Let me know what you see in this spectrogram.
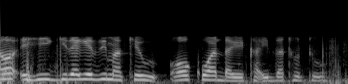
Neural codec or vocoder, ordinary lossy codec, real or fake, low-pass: autoencoder, 48 kHz, 128 numbers a frame, DAC-VAE, trained on Japanese speech; none; fake; 3.6 kHz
